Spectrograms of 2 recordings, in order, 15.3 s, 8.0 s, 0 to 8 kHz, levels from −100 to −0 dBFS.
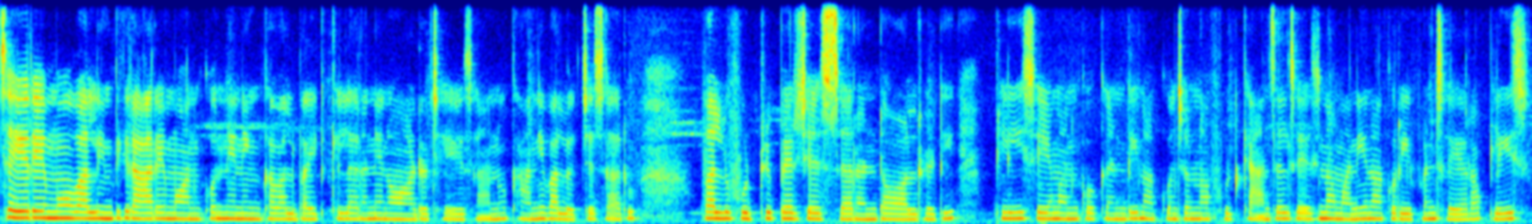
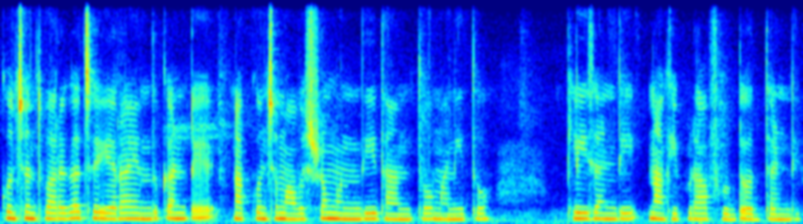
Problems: constant background noise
